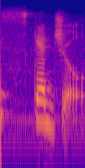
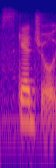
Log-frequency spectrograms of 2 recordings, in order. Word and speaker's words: schedule: a formal man okay uh night says schedule pronounced as schedule or schedule i an american english speaker i say schedule schedule you might i guess hear some people say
